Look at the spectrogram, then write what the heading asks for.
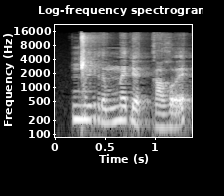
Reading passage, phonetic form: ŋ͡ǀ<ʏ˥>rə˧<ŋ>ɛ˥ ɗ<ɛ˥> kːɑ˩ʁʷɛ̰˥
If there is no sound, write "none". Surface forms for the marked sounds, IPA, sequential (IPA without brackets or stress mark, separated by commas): y˥, mː, ɛ˩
